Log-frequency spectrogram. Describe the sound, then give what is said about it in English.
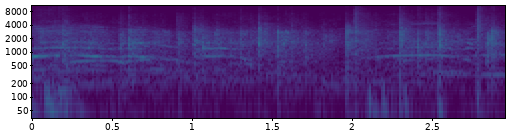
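An audience claps their hands to magnify Jesus in a dense, steady burst of applause, with sharp individual claps standing out and voices calling out beneath it. “Oh, somebody clap your hands and magnify Jesus.”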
